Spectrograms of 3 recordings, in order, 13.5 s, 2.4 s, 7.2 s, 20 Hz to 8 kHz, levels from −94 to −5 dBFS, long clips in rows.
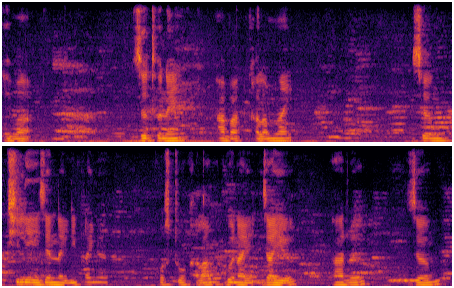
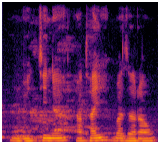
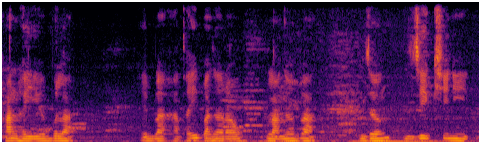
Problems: low volume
